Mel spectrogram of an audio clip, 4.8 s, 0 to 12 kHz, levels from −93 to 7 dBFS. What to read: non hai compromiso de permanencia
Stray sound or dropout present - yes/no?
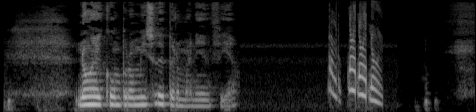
yes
